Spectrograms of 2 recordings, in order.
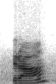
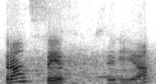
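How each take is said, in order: First: Trente-sept stressed, slightly louder, rising end; teacher model; French trente-sept. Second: Said in the usual way. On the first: Shown as a demonstration. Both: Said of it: "esta frase que tenemos aquí".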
